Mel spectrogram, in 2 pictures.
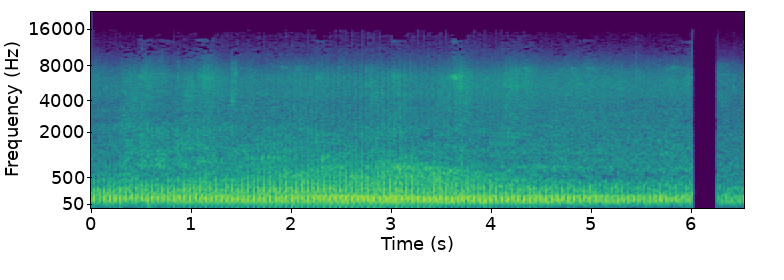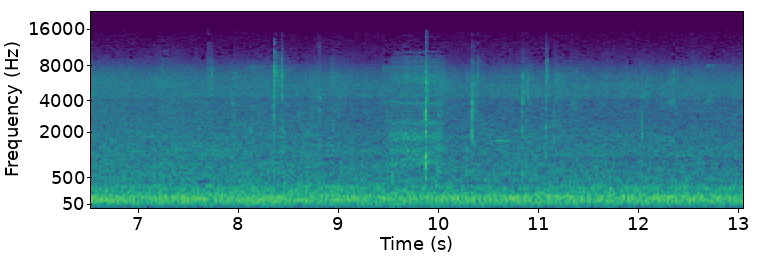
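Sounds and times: small engine running: 0.0s - 6.0s.

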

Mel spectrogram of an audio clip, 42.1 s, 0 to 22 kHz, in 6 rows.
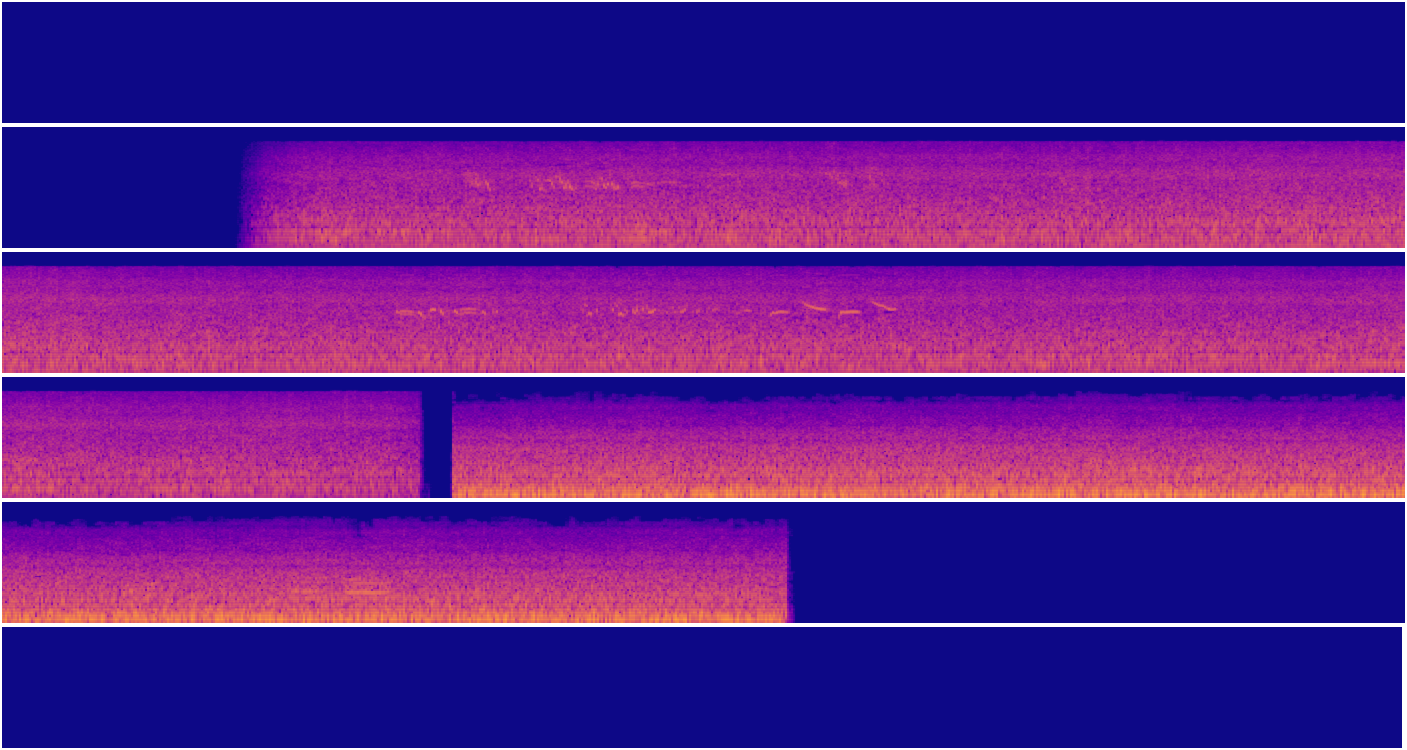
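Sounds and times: deep rush of large waterfall: 22.6s - 32.0s.

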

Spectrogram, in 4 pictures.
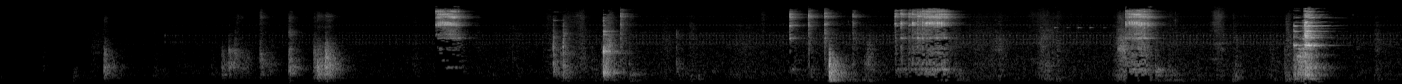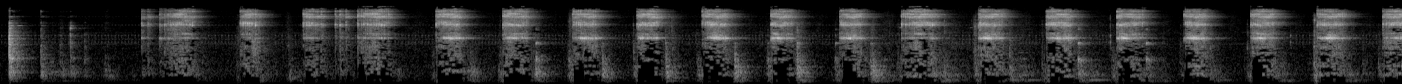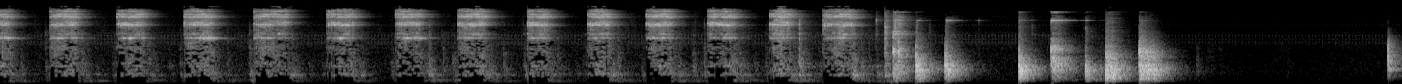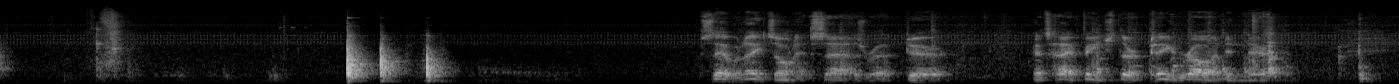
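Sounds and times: ratchet wrench clicking: 4.4s - 4.8s, 7.9s - 9.6s, 11.2s - 11.6s, 14.7s - 37.0s
metal tools clanking: 7.9s - 9.6s, 11.2s - 11.7s, 12.9s - 13.5s, 14.1s - 37.9s, 52.9s - 55.0s.

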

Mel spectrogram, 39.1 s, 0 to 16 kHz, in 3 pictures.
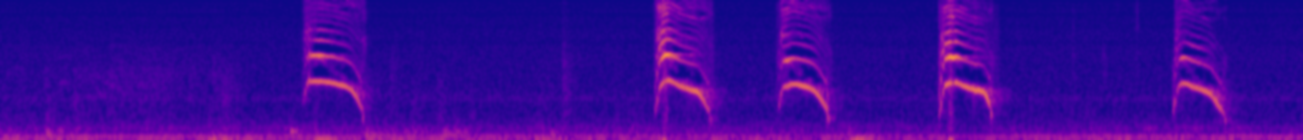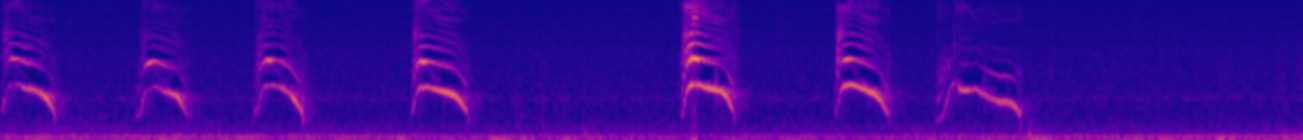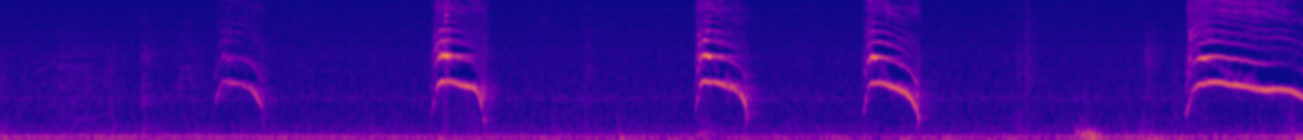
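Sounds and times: faint low hum: 0.0s - 39.0s
kittens mewing: 3.0s - 3.8s, 6.6s - 7.2s, 7.8s - 8.4s, 9.4s - 10.0s, 11.7s - 12.4s, 13.0s - 13.7s, 14.4s - 15.0s, 15.6s - 16.2s, 17.1s - 17.8s, 19.8s - 20.5s, 21.4s - 23.4s, 27.8s - 28.8s, 30.4s - 31.0s, 33.0s - 33.6s, 34.7s - 35.4s, 37.9s - 39.0s.

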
